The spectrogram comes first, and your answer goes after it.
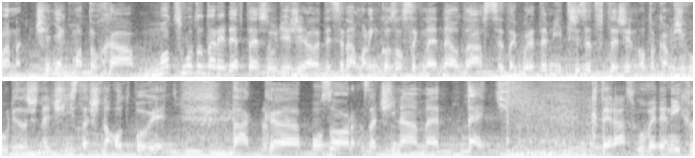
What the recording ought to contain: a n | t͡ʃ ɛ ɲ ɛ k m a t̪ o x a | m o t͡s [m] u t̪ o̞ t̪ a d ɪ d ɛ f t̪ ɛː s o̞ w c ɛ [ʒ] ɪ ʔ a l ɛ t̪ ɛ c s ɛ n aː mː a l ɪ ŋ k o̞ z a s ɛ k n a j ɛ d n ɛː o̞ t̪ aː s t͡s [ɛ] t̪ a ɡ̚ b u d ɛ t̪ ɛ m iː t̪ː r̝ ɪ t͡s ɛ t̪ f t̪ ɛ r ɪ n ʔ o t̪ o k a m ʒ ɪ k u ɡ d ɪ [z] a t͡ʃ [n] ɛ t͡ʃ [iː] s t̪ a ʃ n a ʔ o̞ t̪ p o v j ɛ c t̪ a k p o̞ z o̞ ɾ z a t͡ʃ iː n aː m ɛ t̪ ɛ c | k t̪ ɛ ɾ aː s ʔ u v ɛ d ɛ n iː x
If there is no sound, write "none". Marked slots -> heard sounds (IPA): m, ʒ, ɛ, z, n, iː

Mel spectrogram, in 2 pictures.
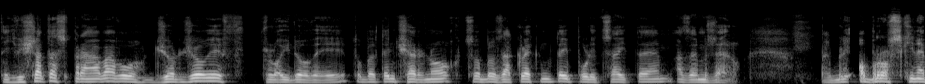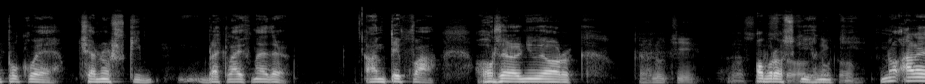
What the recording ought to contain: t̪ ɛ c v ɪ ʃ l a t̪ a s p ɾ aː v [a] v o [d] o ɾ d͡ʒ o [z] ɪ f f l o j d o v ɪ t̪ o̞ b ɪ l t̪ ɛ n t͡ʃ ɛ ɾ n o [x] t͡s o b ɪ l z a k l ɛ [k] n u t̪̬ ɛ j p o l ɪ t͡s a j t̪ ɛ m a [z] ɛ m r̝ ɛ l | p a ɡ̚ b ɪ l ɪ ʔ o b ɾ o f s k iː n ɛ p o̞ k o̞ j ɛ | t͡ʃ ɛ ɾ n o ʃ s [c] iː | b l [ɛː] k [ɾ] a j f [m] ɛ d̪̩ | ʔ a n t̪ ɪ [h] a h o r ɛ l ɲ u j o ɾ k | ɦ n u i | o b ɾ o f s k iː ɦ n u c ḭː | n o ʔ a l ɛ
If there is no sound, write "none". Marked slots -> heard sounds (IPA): a, d͡ʒ, v, x, k, z, k, ɛ, l, m, f

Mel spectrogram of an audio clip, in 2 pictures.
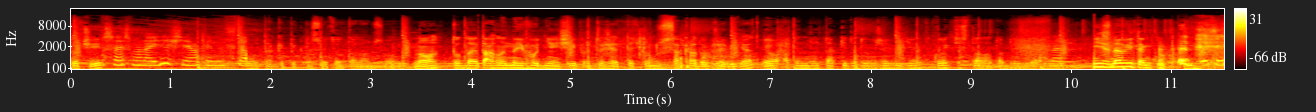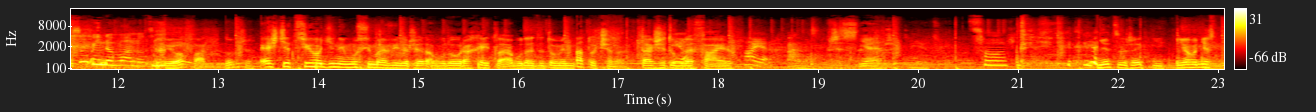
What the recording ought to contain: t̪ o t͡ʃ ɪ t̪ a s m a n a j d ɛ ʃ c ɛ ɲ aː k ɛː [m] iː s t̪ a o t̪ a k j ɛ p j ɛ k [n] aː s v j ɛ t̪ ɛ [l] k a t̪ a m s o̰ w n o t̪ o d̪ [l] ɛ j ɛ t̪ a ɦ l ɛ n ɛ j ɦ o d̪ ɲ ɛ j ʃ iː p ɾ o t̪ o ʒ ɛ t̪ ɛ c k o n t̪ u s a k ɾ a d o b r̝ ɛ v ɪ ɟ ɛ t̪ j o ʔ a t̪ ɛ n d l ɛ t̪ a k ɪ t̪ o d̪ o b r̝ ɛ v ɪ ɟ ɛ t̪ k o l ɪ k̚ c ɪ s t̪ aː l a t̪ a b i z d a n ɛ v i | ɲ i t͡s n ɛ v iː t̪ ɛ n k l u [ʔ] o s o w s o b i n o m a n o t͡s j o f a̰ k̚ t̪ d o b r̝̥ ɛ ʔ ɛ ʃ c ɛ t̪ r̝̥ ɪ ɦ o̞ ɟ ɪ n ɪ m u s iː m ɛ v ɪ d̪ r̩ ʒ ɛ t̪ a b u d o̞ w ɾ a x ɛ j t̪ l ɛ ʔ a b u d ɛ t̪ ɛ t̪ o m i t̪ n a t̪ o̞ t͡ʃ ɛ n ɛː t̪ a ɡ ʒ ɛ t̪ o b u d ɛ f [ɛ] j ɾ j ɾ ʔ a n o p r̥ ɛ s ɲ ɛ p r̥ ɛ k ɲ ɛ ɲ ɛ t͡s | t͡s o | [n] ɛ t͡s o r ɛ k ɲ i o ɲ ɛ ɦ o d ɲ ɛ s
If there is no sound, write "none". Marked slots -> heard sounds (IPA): m, n, l, l, p, a, ɲ

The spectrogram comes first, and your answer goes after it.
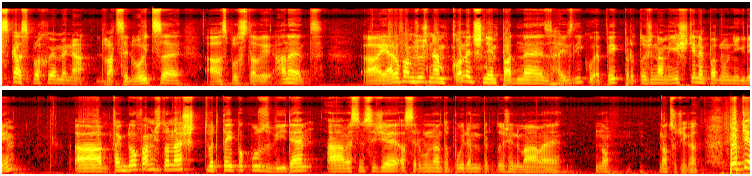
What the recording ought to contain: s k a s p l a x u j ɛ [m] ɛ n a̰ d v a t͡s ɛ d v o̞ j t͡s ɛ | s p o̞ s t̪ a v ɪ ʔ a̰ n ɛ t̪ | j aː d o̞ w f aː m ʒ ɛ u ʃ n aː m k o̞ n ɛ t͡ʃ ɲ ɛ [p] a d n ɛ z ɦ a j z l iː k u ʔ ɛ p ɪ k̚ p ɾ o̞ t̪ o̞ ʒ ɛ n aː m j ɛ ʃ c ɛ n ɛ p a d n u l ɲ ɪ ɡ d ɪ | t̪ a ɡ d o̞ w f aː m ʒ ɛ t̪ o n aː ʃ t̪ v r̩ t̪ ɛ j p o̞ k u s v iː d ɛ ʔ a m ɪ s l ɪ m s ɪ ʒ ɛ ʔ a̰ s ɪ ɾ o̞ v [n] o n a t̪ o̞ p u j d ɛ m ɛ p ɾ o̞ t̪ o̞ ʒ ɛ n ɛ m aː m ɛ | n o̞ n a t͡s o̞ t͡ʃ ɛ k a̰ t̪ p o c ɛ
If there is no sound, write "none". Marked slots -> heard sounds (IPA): m, p, n

